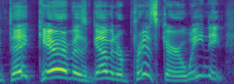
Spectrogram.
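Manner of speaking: high, loud whiny plea to the governor; mock plea. Host mocking Democrats begging Governor Pritzker, whiny high plea. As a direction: ham up a helpless plea for rescue.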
